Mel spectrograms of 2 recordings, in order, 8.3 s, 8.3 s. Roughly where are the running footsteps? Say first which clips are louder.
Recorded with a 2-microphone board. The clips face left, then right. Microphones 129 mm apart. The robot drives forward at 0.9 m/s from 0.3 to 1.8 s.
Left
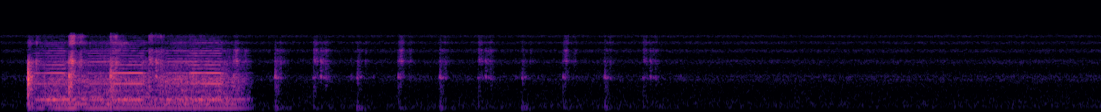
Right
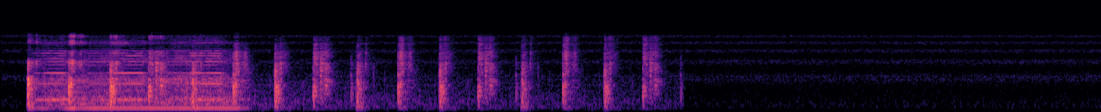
Right 6 dB; right.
